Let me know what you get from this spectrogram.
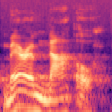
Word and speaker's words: merimnao: The Greek word here is used, and it's called merimnao. That's how you pronounce that.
